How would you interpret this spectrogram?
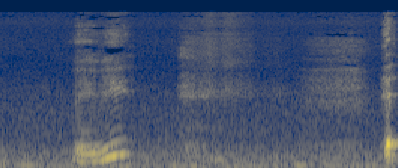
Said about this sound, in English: oh, I keep having to sneeze. Anyways.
